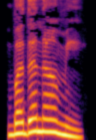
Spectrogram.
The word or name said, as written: ಬದನಾಮಿ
